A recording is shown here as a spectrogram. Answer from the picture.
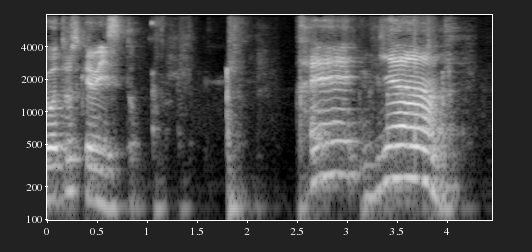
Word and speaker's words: très: Très bien. Très avec un S qui ne se prononce pas.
